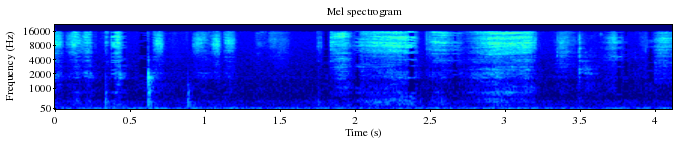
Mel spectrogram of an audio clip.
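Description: Pencil writing on a paper worksheet. A few short strokes come first, then longer scratching strokes as a word is written out.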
